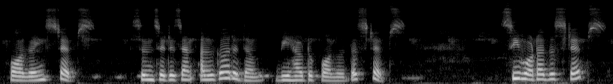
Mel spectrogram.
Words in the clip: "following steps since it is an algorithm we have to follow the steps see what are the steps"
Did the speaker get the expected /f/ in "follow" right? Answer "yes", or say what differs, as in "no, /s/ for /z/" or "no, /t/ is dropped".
yes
